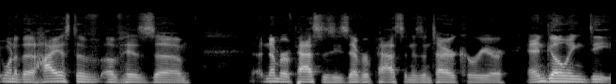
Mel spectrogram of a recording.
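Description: Over a quiet background, a man speaks at medium pitch and a moderate pace with fairly even intonation. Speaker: sports radio co-host. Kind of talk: sports talk show. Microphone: new microphone.

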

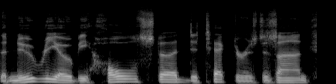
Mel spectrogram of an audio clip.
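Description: With lively intonation and a moderate pace, a man with an unremarkable speaking voice talks at a fairly low pitch in a very clean recording with a silent background and a dry, close sound with no echo. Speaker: radio host. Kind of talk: radio host patter. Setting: studio. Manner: upbeat, breezy, conversational.

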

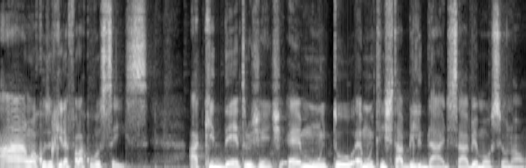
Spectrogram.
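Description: A man talks at a moderate pace and medium pitch, with very wide pitch swings and very even loudness. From Salvador, Bahia, Brazil. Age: 30s. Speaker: reality show contestant. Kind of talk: casual monologue to camera.

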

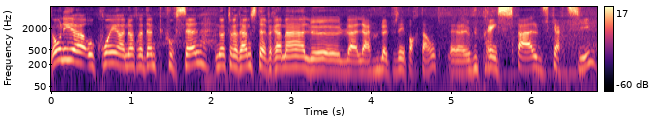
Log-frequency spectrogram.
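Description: With a Quebec accent and a fairly high pitch, a man talks at a moderate pace with hardly any pauses over noticeable background noise. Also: lively intonation. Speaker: historian and university lecturer. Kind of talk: interview. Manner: hesitant, many fillers.

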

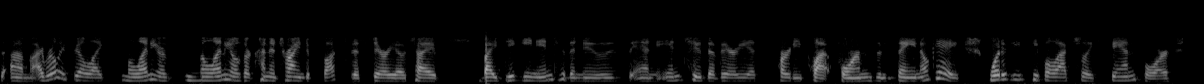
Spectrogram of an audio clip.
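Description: A woman with an ordinary speaking voice talks at a moderate pace, fairly low in pitch and with ordinary pitch variation. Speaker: policy analyst. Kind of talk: interview.

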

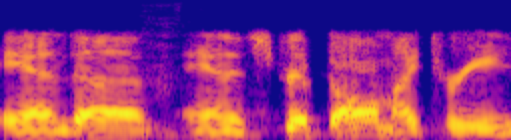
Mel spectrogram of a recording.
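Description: In a normal speaking voice, a man talks with a fairly low pitch and fairly even intonation. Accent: American. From Missouri. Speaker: caller, military veteran. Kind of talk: radio call-in question. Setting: phone call.

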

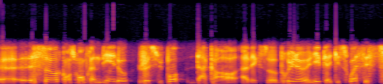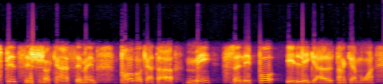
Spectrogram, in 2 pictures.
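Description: At a fairly slow pace, a plain, everyday voice keeps a very even loudness with ordinary pitch variation. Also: man, medium pitch for a man. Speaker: comedian and commentator. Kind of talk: radio debate.

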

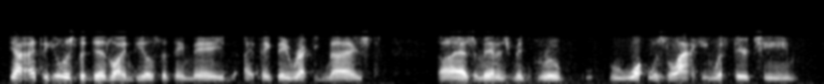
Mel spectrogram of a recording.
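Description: A man with an American accent uses a normal speaking voice, fairly low in pitch, at a moderate pace with ordinary pitch variation. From Boston area. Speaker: hockey broadcaster and former player. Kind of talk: phone interview.

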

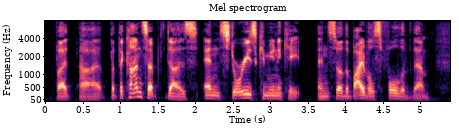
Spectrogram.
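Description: With an ordinary speaking voice, a man talks at a moderate pace with hardly any pauses, using lively intonation at a fairly low pitch against a quiet background. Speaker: missionary. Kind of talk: interview.

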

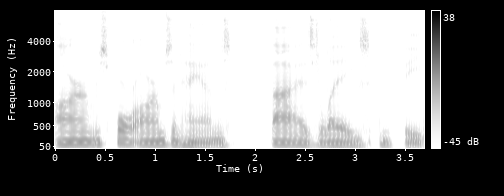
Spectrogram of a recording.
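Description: A man speaks fairly slowly with a very deep, low pitch, a dark, mellow tone and ordinary pitch variation. The recording is very clean, with a silent background and a dry, close sound with no echo. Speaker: true crime reporter. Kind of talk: true crime narration, scripted. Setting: studio. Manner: grave, measured, deliberate; dramatic, detached reportorial delivery.

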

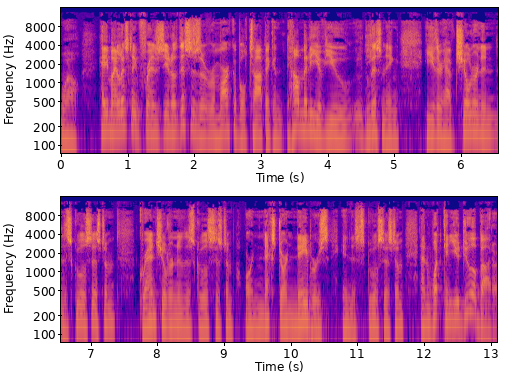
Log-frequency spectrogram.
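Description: A man in an ordinary speaking voice talks at a fairly quick pace with medium pitch, ordinary pitch variation and very even loudness. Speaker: radio host and Bible teacher. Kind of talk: radio talk show. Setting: studio.

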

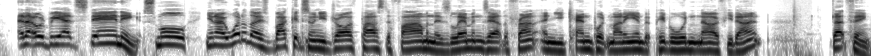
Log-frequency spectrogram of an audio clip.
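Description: Dry and close with no echo, a man's bright, sharp voice runs at a fairly quick pace and a fairly high pitch, with very wide pitch swings. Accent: Australian. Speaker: radio host. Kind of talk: casual chat. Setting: studio.

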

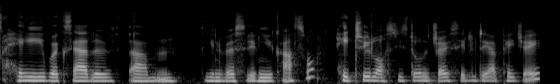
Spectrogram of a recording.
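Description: A woman's fairly low voice at a moderate pace. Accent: Australian. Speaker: charity founder, bereaved mother. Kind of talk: interview, emotional personal story. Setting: studio, on a couch.

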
